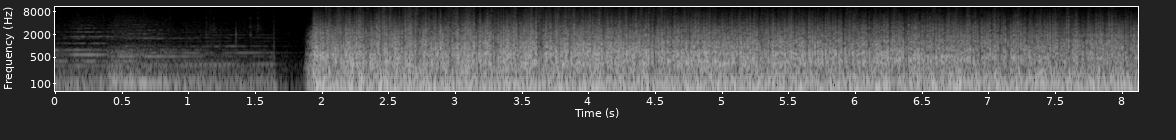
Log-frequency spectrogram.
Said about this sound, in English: you'll see the flame come out, and the rocket motor plume come out. And you might say, "Well, that's not very impressive." Six, that's because you haven't heard the sound yet. 4, 3, 2, 1, fire.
